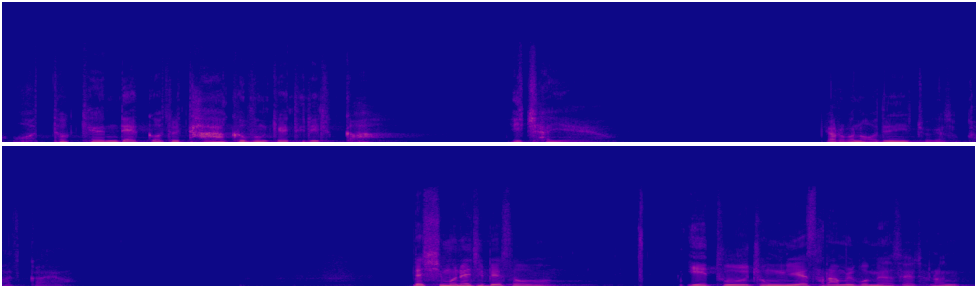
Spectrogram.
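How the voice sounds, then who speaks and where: A man preaching a sermon as pastor, with an impassioned delivery that acts out the people he quotes. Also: mid-range voice. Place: church sanctuary. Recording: echoey church hall.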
